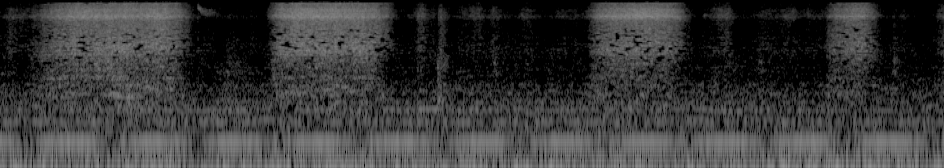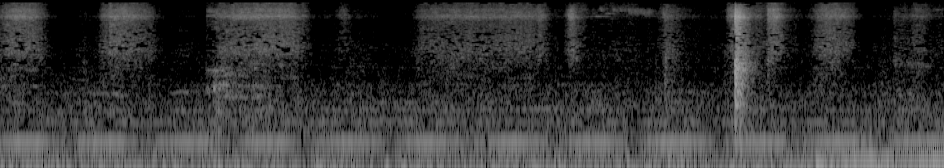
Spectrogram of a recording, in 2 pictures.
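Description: An old, worn sponge dragged down a wet-painted drywall board in a series of short, scratchy swishes, each under a second, the first few the loudest. A steady low hum runs underneath, and a sharp click comes near the end.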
